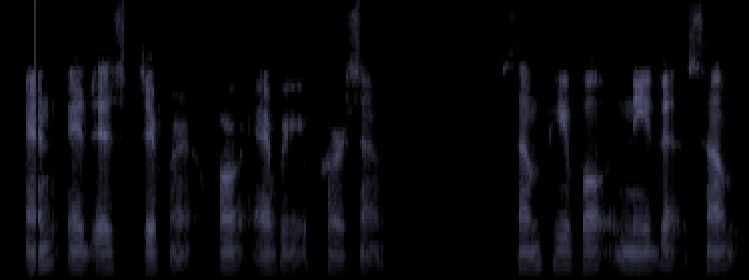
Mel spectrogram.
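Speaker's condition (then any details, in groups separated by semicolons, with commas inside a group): MND; ALS; slower speech, speech impediment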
